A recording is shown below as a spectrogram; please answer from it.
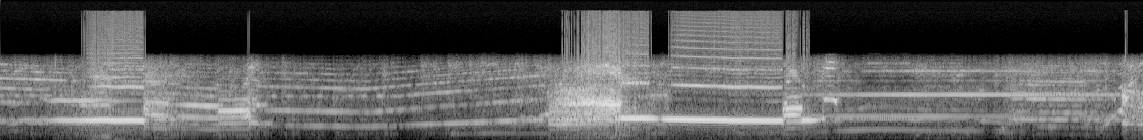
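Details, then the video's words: Dog named Pip howling along with an emergency siren, long wavering tones that slide up and down with rich harmonics, rising to loud peaks around the sixth second while the siren's steady drawn-out wail runs underneath. "Dog howling at emergency siren"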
